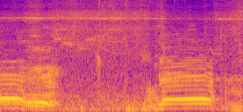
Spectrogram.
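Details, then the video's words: Cattle herded into the pen at evening by a herdsman, dozens of animals; two loud, rich harmonic moos, the first falling and breaking off, the second long and steady, separated by quieter lowing and shuffling. "Suara puluhan sapi saat memasuki kandang"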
